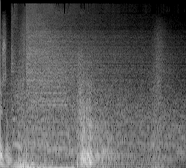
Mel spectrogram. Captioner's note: gunshot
